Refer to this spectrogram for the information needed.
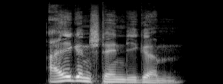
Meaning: strong dative masculine/neuter singular of eigenständig
- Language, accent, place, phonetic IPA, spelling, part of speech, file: German, Germany, Berlin, [ˈaɪ̯ɡn̩ˌʃtɛndɪɡəm], eigenständigem, adjective, De-eigenständigem.ogg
